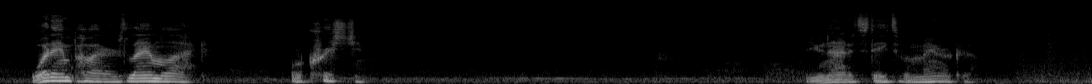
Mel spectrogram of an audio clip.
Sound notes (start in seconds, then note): none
